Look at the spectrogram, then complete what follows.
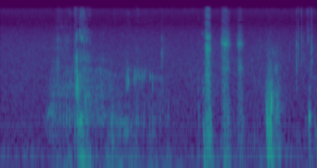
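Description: Quiet gulping as someone downs a shot of liquor, with a few distinct swallows spaced out over a few seconds and soft throat and mouth noises between them, no talking.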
